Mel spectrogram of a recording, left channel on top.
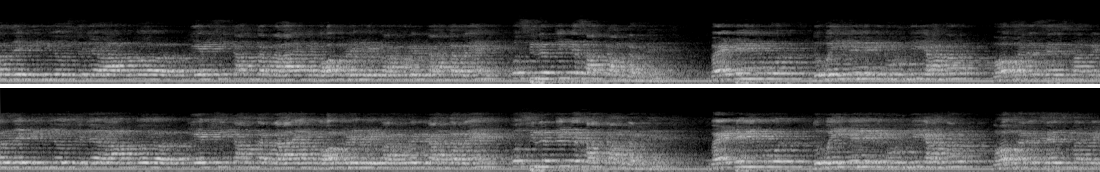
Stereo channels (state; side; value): normal; both; correlation 0.66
